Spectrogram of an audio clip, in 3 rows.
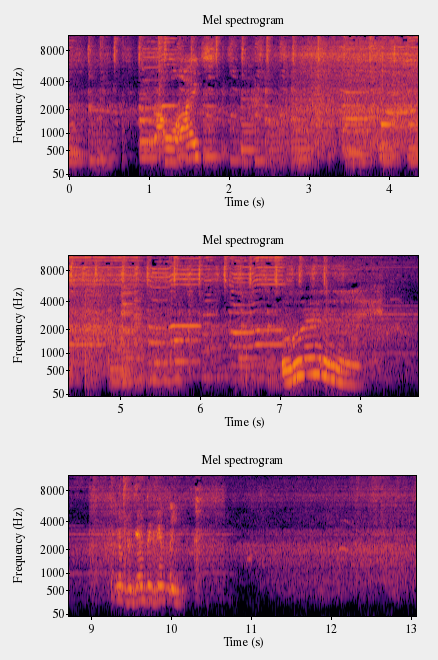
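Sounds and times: cartoon music through tv speaker: 0.0s - 8.5s.

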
